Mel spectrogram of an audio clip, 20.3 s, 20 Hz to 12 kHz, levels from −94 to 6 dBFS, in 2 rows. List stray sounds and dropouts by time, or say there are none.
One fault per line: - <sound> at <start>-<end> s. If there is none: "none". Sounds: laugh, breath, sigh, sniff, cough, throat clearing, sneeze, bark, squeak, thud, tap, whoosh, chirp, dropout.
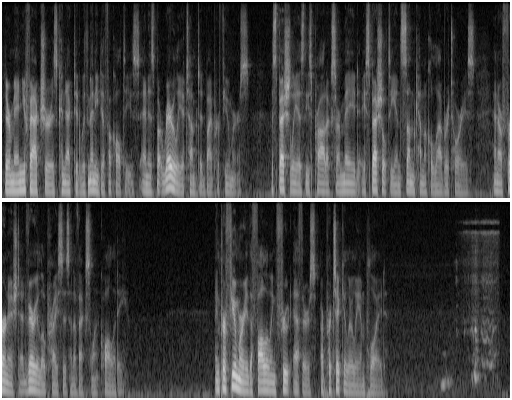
- sneeze at 18.9-20.1 s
